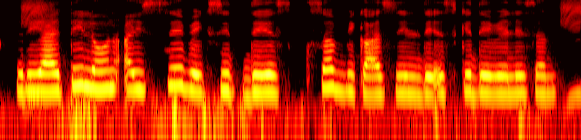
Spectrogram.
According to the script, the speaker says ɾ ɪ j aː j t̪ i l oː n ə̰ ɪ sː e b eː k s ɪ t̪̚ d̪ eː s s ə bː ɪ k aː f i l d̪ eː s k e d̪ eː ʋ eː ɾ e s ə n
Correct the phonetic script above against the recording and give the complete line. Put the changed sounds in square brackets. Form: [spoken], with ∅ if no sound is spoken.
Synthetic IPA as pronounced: ɾ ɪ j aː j t̪ i l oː n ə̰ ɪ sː e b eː k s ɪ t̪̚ d̪ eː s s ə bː ɪ k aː [s] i l d̪ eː s k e d̪ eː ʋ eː [l] e s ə n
